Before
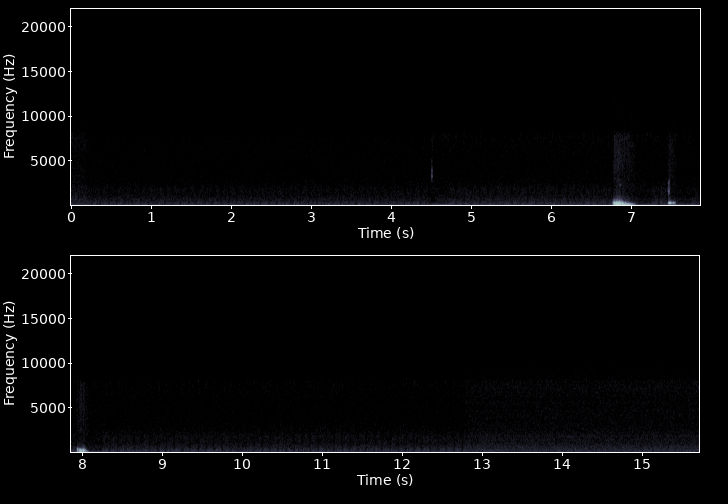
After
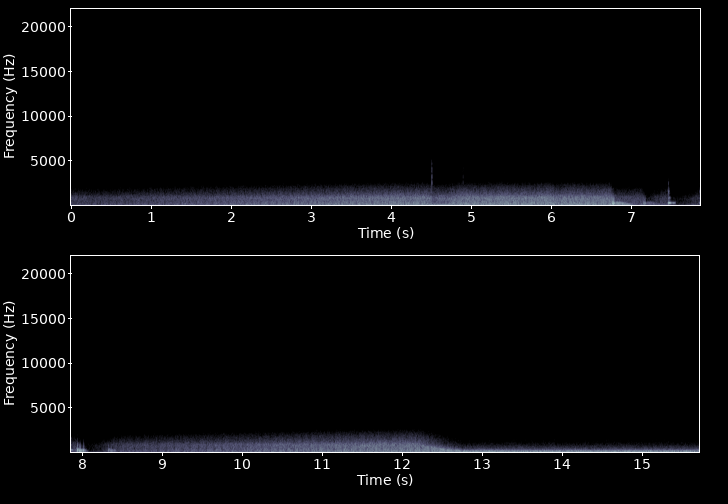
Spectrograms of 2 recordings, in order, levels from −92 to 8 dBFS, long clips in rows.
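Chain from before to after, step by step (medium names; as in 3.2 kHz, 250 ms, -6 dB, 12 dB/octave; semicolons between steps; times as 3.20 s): local Wiener filter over 15 samples; recorder AGC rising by 5.9 dB/s; dynamic bell 280 Hz, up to +5 dB, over -43 dBFS, Q 0.98; compression 6:1, threshold -44 dBFS, peak gain reduction 36.5 dB; delay 390 ms -16.5 dB; low-pass sweep 890 Hz -> 120 Hz, 12.21–12.79 s; trim +10.5 dB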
